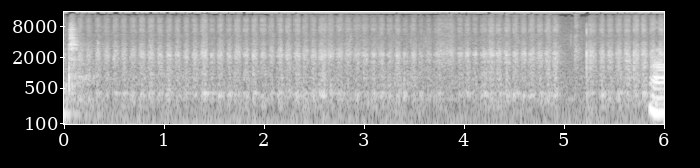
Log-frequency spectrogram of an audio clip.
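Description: Faint, steady scratching of an Inktense water-soluble ink pencil shading lightly on textured watercolour paper.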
